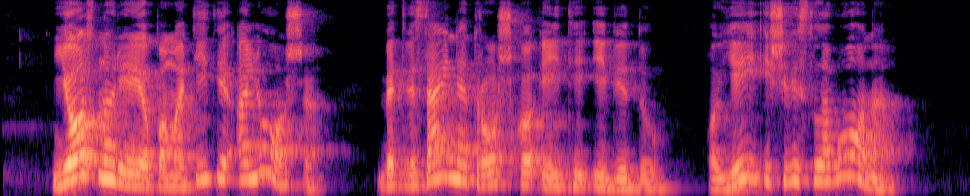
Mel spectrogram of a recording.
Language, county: Lithuanian, Klaipėda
